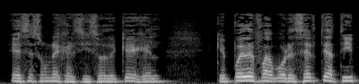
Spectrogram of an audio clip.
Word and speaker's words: Kegel: Existe una, un, ejercicio muscular tanto en el hombre como en la mujer que se llama ejercicio de Kegel que, eh, o de Kegel, yo lo, pronuncié en alemán, que es Kegel,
